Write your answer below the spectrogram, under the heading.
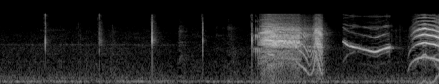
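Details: Indian ringneck parakeet eating guava gives scattered soft clicks, then a loud harsh screech lasting under a second, followed by ringing whistled notes that bend down and back up.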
